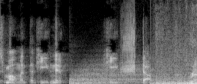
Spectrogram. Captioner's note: quacked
